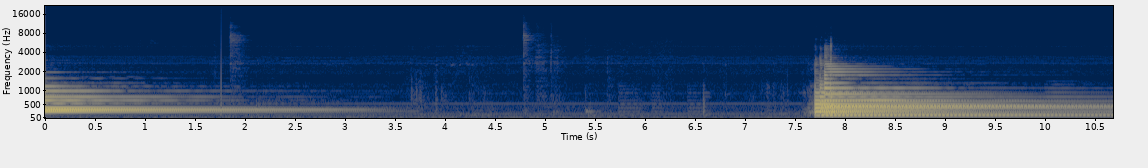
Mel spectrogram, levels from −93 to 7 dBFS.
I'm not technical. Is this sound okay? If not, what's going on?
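No. From about 2.12 s to 6.25 s there is a call bitrate drop: the call's connection judged it had much less room, so the music was squeezed into far less data for about four seconds. The music loses its top end, with everything above roughly 12 kHz cut away, and the remaining sound is coded more crudely, making it duller and rough or watery until the fuller quality returns at 6.25 s.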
